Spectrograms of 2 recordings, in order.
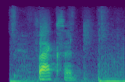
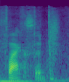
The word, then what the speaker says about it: flaccid: I think I'm seeing is the human equivalent Flex it it's actually pronounced flaccid not a lot of people know that well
